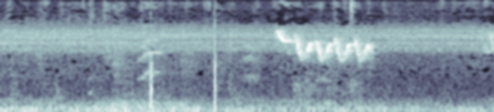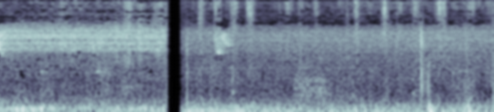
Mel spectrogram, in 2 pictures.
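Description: A small bird chirping in a quick repeated trill about three seconds in, with fainter chirps later, over a steady low background rumble. A few sharp clicks come through now and then, and the sound drops out for an instant about two-thirds of the way through.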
